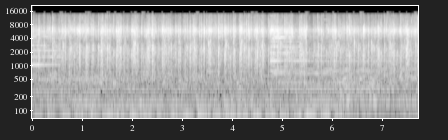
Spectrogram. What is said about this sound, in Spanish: Con estas campanas y con esta tremenda ovación que estamos escuchando, se ha despedido a los fallecidos en el pueblo de Aljará, que todos los vecinos del municipio, de este municipio de Huelva, ha despedido, como digo, a los 4 miembros de la familia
